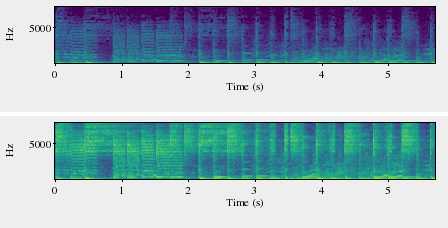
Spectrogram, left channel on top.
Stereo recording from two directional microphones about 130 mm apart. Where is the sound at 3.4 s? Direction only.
15° right (ahead or behind).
